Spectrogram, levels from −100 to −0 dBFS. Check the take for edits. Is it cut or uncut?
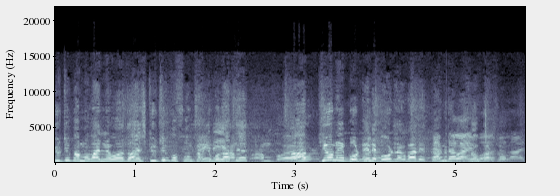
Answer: cut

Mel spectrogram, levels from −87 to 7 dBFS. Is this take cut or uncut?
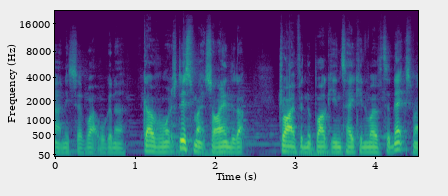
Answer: cut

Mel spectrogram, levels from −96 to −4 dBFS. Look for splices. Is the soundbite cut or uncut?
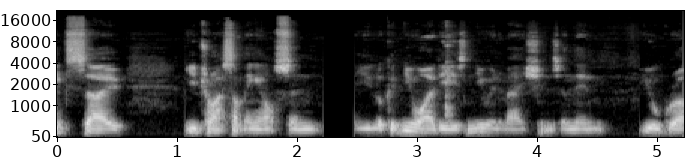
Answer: uncut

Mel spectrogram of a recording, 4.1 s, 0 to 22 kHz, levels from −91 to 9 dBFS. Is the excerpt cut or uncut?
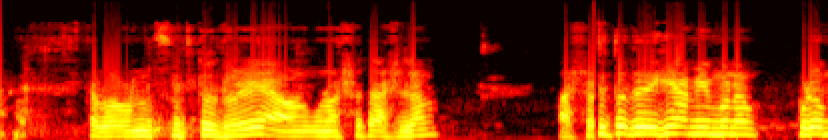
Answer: cut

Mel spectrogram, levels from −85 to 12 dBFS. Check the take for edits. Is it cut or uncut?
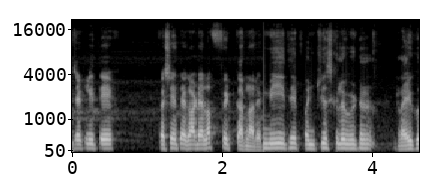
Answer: cut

